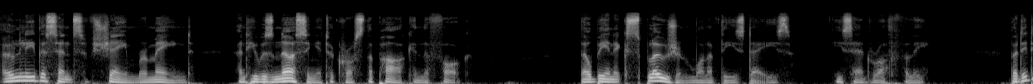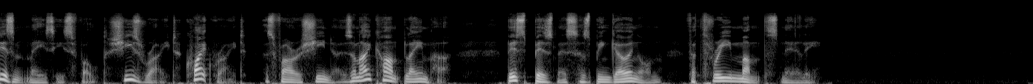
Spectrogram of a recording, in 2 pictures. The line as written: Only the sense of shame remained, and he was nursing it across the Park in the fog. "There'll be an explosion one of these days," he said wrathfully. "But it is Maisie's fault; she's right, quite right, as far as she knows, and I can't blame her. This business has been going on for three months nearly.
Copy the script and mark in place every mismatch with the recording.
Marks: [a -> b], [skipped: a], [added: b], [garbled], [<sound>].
Only the sense of shame remained, and he was nursing it across the Park in the fog. "There'll be an explosion one of these days," he said wrathfully. "But it [is -> isn't] Maisie's fault; she's right, quite right, as far as she knows, and I can't blame her. This business has been going on for three months nearly.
